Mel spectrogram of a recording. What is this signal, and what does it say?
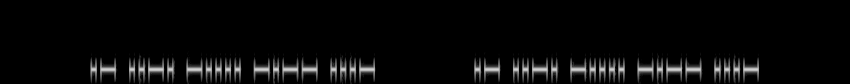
Morse code, heard as a keyed tone, about 25 wpm, 690 Hz. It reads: AF6YV AF6YV
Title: USA Call Signs - 5 Characters - Repeated 2x - 25wpm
